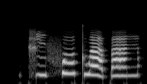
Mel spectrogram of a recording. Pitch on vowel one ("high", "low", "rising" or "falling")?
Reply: rising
